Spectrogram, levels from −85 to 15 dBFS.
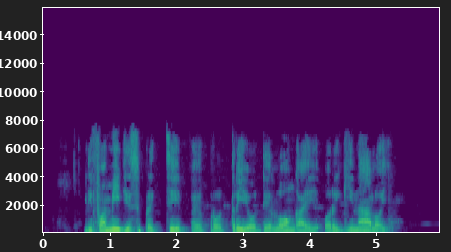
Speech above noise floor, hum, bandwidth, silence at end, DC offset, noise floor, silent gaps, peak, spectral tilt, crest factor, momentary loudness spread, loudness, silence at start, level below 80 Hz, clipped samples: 54 dB; none; 7.6 kHz; 0.75 s; under 0.1%; -72 dBFS; none; -2 dBFS; -7 dB/octave; 18 dB; 12 LU; -19 LUFS; 0.65 s; -52 dBFS; under 0.1%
